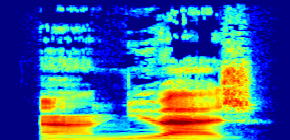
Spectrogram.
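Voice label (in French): "nuage", French; afrikalan; lecture fr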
